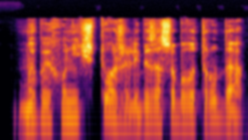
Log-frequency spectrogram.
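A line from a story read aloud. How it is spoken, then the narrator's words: Muttering. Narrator (Russian): пробормотала пантера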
